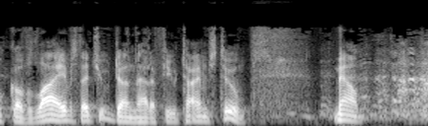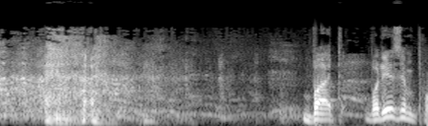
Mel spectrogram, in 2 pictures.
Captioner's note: laughter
